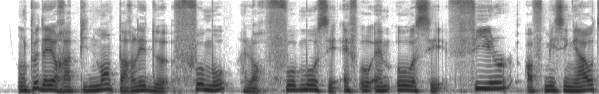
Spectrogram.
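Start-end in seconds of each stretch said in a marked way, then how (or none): 4.5-6.0 full-on English accent, laid on thick. Explaining what an English acronym stands for: English accent. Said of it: "j'ai un accent anglais".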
